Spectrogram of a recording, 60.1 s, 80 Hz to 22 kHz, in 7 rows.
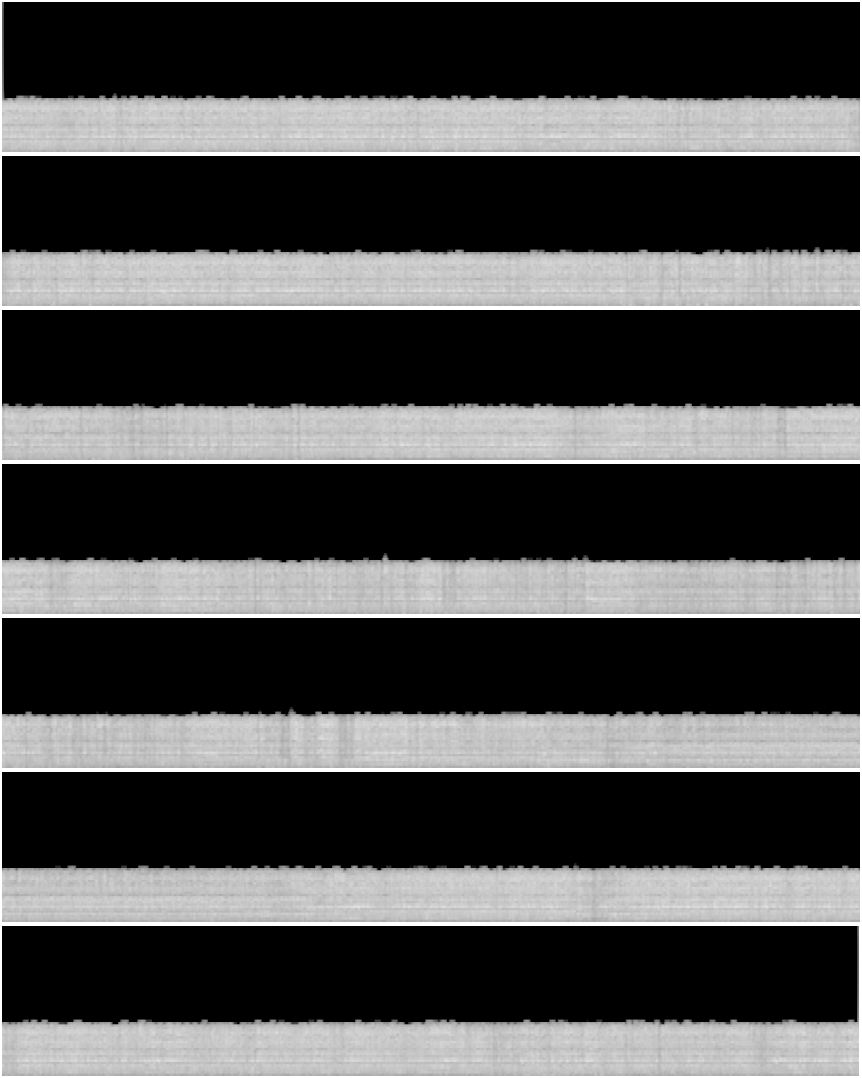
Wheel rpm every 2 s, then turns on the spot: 230, 230, 230, 230, 230, 230, 230, 230, 230, 230, 230, 230, 230, 220, 230, 230, 230, 230, 230, 220, 170, 160, 170, 210, 210, 230, 230, 230, 230, 230.
none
